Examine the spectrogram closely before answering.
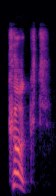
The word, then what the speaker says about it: cooked: one again slowly listen cook it's almost like it has three sounds cook when you say it faster cooked okay and then cooking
